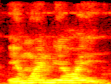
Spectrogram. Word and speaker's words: Monday: তাই MONDAY কথাটা হয়তো দেখলে মনে হচ্ছে মন্ডে হবে, কিন্তু কথাটা মন্ডে না, কথাটা মানডে, Monday. একটা আকার থাকে, ঠিক আছে?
